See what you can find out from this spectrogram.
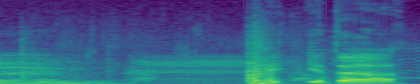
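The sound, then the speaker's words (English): Goats bleating on a farm: a few short, wavering, nasal bleats in quick succession, fairly loud and clear. “Did I hear some goats in the background?”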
